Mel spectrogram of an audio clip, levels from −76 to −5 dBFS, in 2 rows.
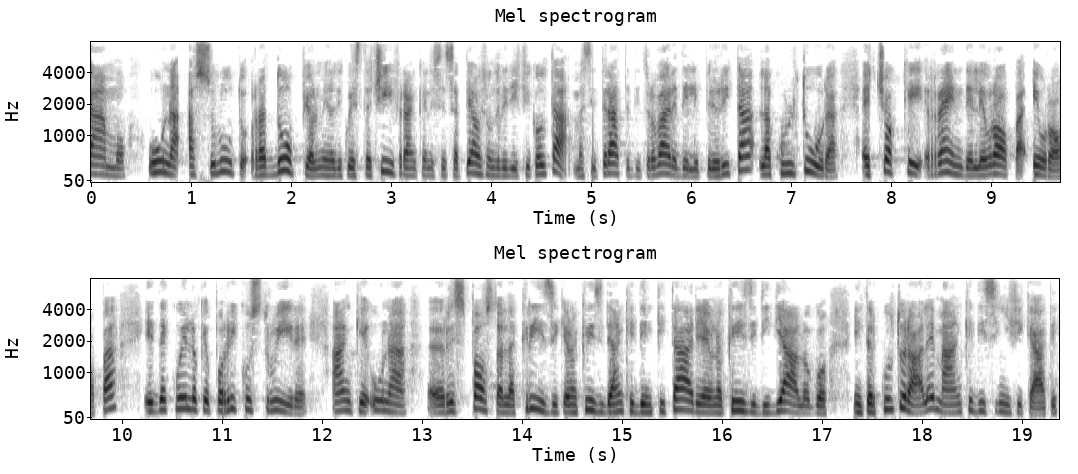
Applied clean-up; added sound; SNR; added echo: none; none; none; none.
